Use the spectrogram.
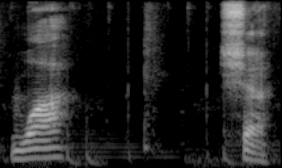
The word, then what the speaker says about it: what shall: Wa-sha, wa-sha, yeah, yeah, yeah. Yeah so, "what shall," usually becomes wa-sha, wa-sha. I know, weird. Say it with me, washa, washa. We don't even pronounce those L's just, we, wa-sha-we, wa-sha-we, say it with me, washawe.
